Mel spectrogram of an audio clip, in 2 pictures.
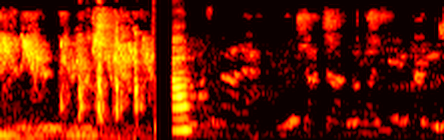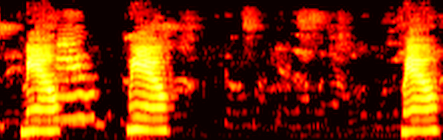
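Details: Talking pet Indian ringneck parakeet gives three loud, drawn-out, meow-like harmonic calls spaced about a second apart, after a burst of quicker speech-like syllables.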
